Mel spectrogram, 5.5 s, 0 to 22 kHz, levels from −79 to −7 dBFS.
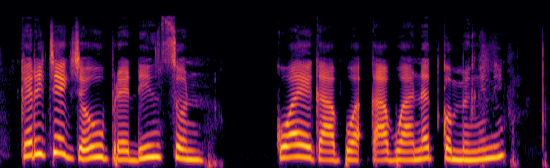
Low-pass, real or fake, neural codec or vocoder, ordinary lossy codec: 14.4 kHz; real; none; none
